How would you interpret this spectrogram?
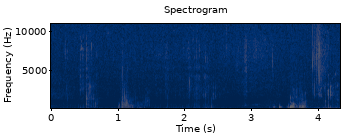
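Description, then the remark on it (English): Someone takes sips from a Ghost Blue Raspberry energy drink, with a few soft wet slurping and swallowing sounds spread out, ending in a louder gulp near the end. No one speaks. “Hold on, let me take a sip of my Ghost sponsor today, Ghost Blue Raspberry.”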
